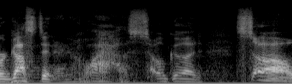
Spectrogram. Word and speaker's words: Augustine: If you had Martin Luther or St. Augustine. By the way, it's pronounced Augustine, not Augustine, but, you know, it's one of my pet peeves. It's Augustine. Jesus still loves you if you say Augustine.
